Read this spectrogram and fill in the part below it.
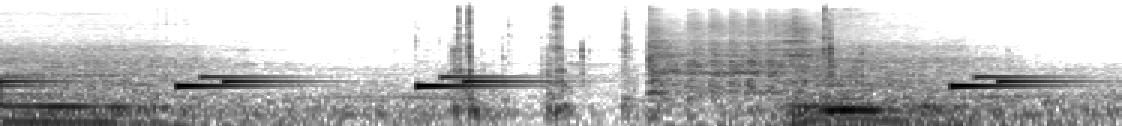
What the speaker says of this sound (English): Now you want to start your engine and let it run until the engine shuts off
